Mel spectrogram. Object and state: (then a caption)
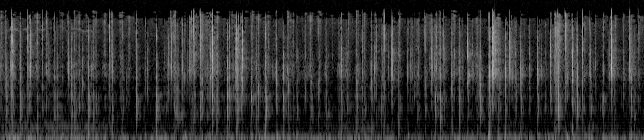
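Plastic handheld game console, buttons pressed. Fingertips press the buttons of a small, hollow red plastic clamshell handheld console and handle its folding shell. The result is a steady run of quick, dry, bright plastic clicks and taps, with almost no ring after each one.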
